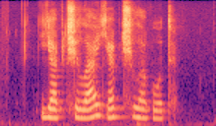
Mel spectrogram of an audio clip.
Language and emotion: Russian, neutral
